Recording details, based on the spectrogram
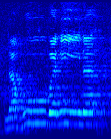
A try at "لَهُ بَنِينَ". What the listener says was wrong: Join them together. Don't cut in the لَهُ بَنِينَ If you stop لَهُ بَنِينَ you will make more stretch. So لَهُ بَنِينَ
